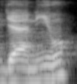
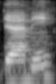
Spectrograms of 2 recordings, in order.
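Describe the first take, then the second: First: The word ends with an added 'yu' sound. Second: The word ends in a plain 'i' vowel. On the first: This is the original underlying form. "aslinya janiu ya, janiu aslinya ada dhammah" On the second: This is the form actually used. "misalnya jani"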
